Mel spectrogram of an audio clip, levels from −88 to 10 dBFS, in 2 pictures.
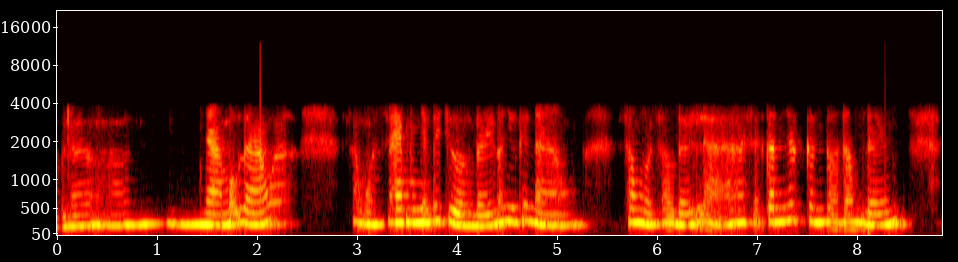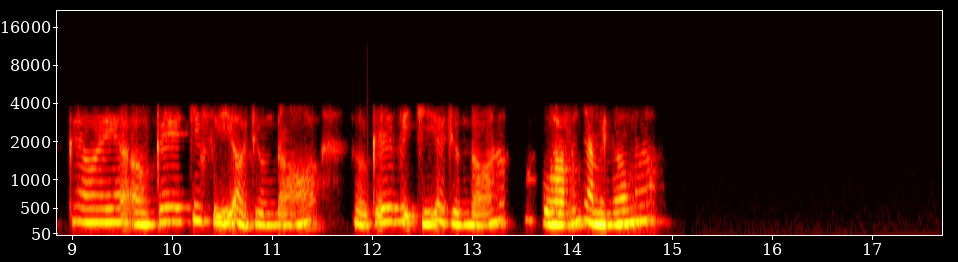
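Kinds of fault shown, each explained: Dropped samples: three sharp clicks, at 2.04, 8.29 and 11.96 s, each a thin vertical line through the spectrum with no gap in the speech. The likely cause is a fraction of a millisecond of samples going missing, so the waveform jumps to a later value.
AMR rate drop: from 7.0 to 8.8 s and again from 14.29 to 15.0 s the speech turns rougher, buzzier and more synthetic, with no gap and no change in bandwidth. The mobile link pushed the AMR codec to a lower rate, which fits a step from 12.2 down to 5.9 kbps.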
